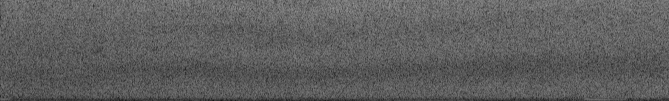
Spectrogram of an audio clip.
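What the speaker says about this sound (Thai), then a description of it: "นอนฟังเสียงน้ำตก" Steady rushing water from a waterfall at a riverside resort in Kaeng Khoi, Saraburi, Thailand fills the whole stretch, a constant broadband roar with no breaks, close and fairly loud.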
